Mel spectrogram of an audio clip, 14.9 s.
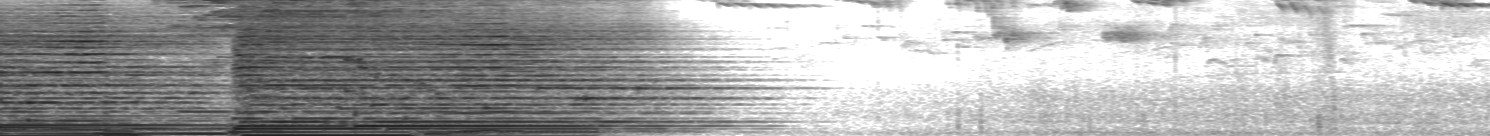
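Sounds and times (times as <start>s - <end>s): soundtrack music: 0.0s - 7.6s
small birds chirping: 7.2s - 14.9s.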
